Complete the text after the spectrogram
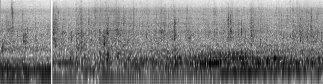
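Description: Branches scrape and snap against a vehicle.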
